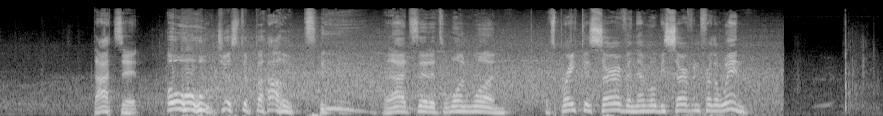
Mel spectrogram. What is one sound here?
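A crowd applauds in a large stadium.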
